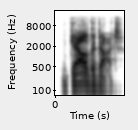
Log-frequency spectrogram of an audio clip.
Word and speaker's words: Gal Gadot: Let's talk a bit about Gal Gadot, because that's how you pronounce it.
